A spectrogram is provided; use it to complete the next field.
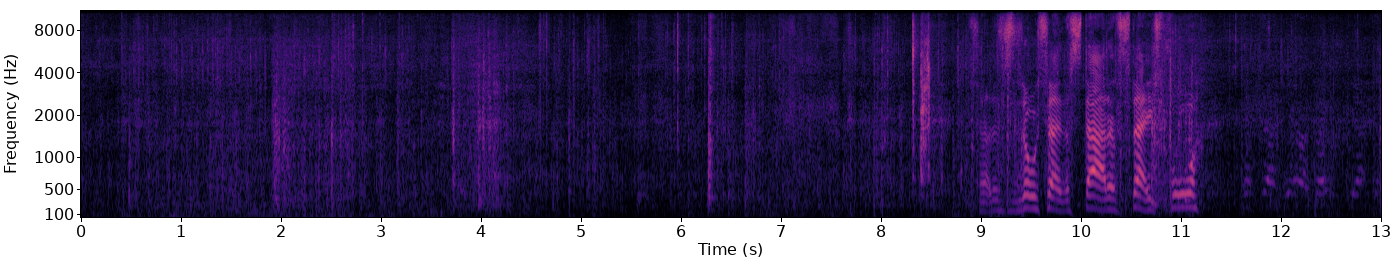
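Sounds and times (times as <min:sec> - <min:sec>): bike rolling over dirt trail: 0:00.0 - 0:13.0
bike knocks and rattles: 0:00.2 - 0:05.3, 0:06.0 - 0:07.1.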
